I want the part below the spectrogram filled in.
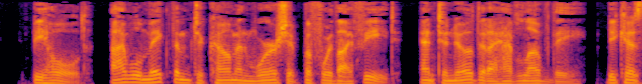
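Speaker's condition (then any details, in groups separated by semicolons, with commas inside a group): No condition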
